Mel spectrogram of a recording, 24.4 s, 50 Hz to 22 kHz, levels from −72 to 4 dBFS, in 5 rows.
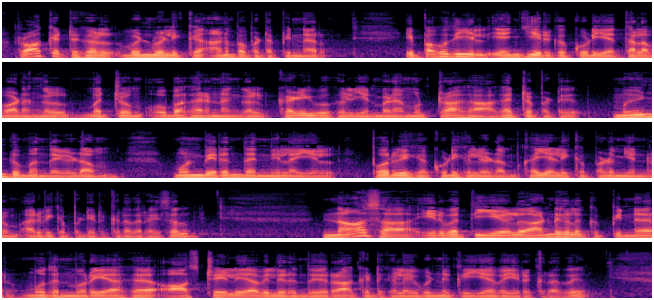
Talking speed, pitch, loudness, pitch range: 85 wpm, 95 Hz, -17 LUFS, 85-100 Hz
